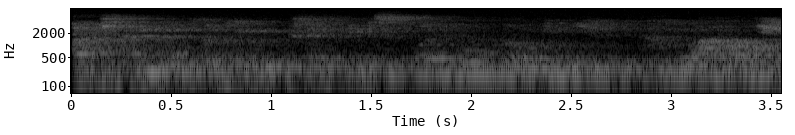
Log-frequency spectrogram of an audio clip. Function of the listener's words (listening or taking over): taking over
